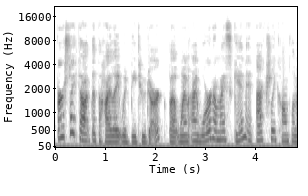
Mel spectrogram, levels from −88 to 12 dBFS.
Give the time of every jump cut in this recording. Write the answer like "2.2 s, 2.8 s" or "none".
none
